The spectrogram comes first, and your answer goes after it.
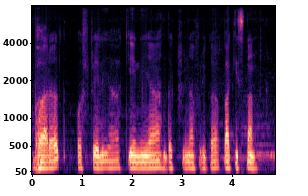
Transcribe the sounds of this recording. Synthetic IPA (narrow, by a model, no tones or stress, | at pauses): bʱaɾət̪ | ɔsʈɾelijakenijad̪əkʂiɳ̃afɾika̰pakist̪an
